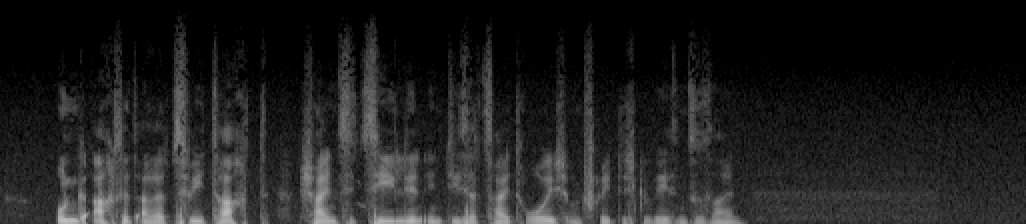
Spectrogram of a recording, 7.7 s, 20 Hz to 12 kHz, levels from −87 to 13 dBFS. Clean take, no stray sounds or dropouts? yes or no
yes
